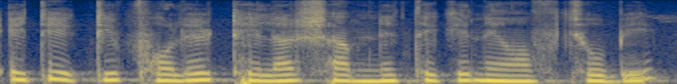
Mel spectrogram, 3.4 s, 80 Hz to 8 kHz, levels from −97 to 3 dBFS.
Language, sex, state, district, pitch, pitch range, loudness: Bengali, female, Tripura, West Tripura, 210 Hz, 200-225 Hz, -12 LUFS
